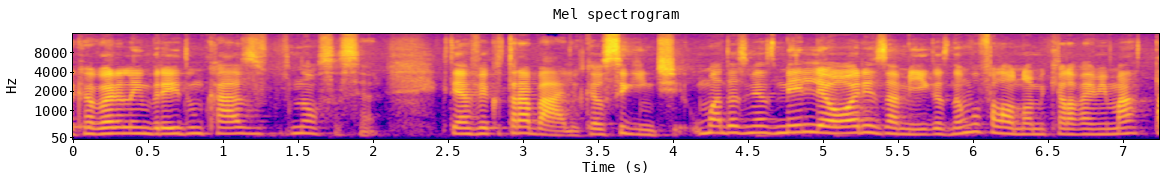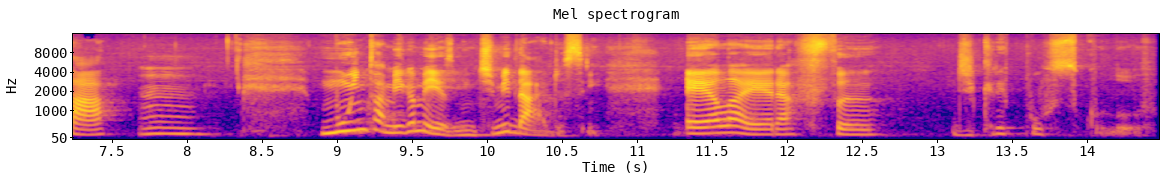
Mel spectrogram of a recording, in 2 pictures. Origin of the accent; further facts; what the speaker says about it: Brazil; eu sou brasileira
